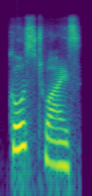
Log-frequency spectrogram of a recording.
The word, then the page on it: coastwise: Indian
